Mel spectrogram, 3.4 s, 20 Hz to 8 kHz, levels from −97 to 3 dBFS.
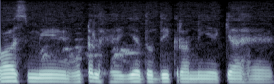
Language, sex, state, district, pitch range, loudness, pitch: Rajasthani, male, Rajasthan, Churu, 110-120 Hz, -19 LUFS, 115 Hz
